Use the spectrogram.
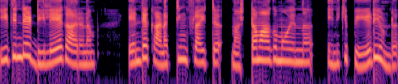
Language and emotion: Malayalam, fearful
